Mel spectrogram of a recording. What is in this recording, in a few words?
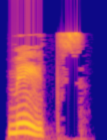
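"mates", British English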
